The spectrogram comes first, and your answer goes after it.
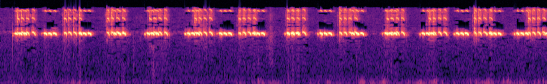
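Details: Cricket chirping, offered as a sound to drive away rats: short buzzy pulses near a high pitch, about four per second, with faint higher overtones and no other sounds.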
